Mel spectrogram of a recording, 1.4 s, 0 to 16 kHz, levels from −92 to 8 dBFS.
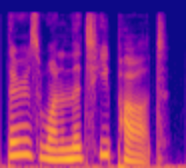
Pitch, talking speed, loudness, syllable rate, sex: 235 Hz, 300 wpm, -15 LUFS, 7.6 syllables/s, female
